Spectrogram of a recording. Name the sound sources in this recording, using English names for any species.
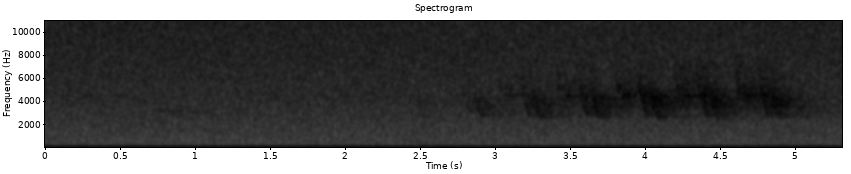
Ovenbird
